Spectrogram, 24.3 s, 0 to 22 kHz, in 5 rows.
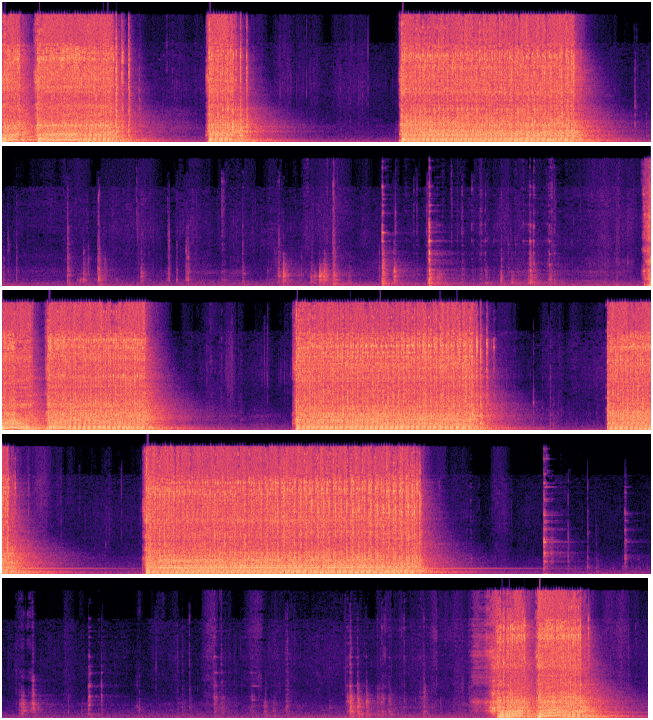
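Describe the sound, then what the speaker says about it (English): A wrench and socket tightening differential mounting bolts on a 2007-13 Chevy Avalanche, heard as loud bursts of rapid mechanical rattling, several separate runs of a second or two each, with quieter clicks and handling noise between them. "Using a wrench and a socket, tighten these down."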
